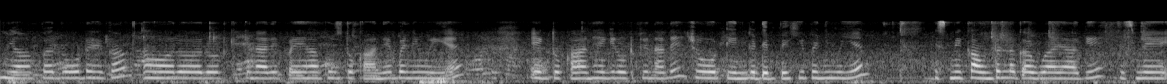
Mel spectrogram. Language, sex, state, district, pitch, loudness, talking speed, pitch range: Hindi, female, Maharashtra, Chandrapur, 290 Hz, -18 LUFS, 190 wpm, 285-295 Hz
